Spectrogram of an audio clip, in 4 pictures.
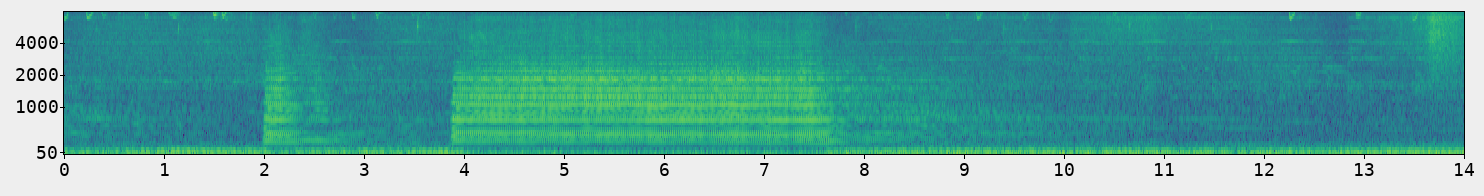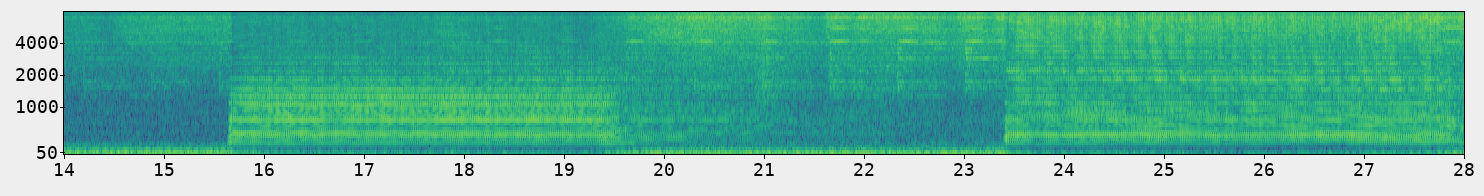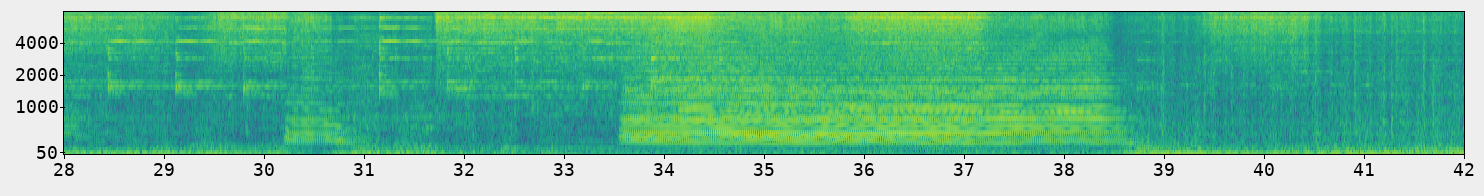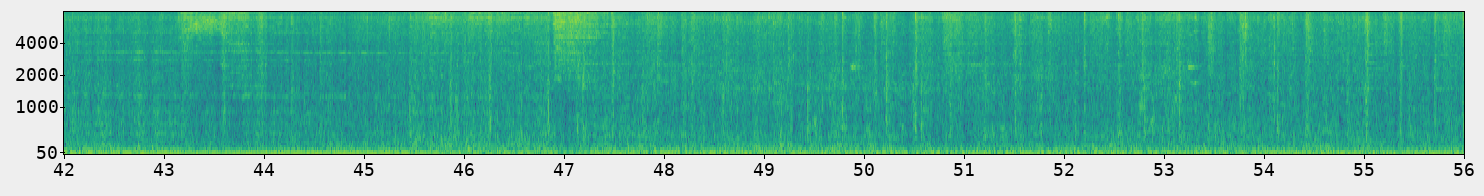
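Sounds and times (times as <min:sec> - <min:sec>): locomotive engine rumble: 0:00.0 - 0:56.0
train wheels clacking on rails: 0:00.0 - 0:56.0
locomotive horn blasts: 0:02.0 - 0:03.1, 0:03.8 - 0:10.1, 0:15.6 - 0:21.3, 0:23.4 - 0:28.4, 0:30.2 - 0:31.1, 0:33.5 - 0:38.9.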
